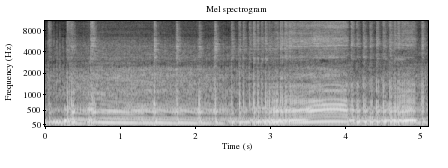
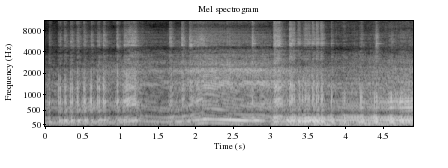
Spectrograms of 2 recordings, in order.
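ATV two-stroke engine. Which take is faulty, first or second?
first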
